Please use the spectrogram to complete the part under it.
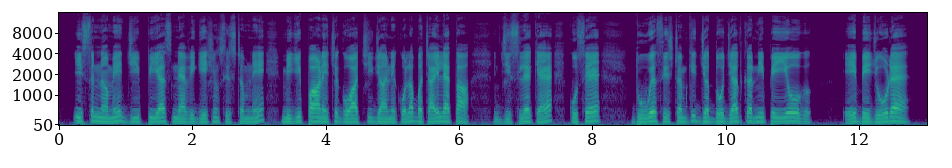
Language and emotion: Dogri, surprised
